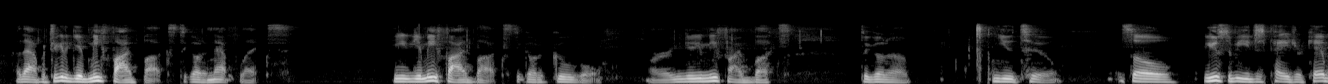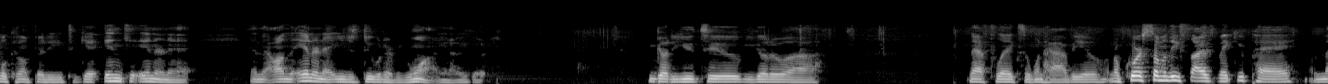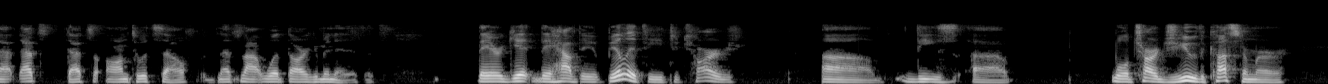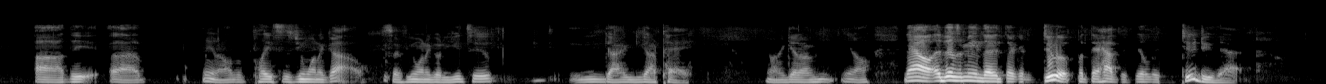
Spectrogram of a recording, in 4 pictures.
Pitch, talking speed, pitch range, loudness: 120 Hz, 185 wpm, 110-135 Hz, -19 LUFS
